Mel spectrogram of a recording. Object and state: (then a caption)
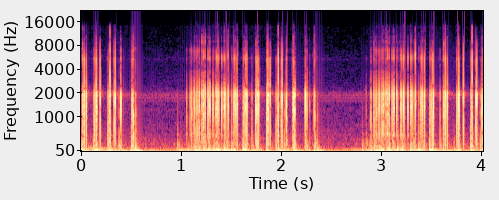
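Silicone scrubber pad. A thin metal rod scratches the nubs of a round green silicone scrubber pad held by hand. Quick, bright, dry scratching clicks come in three bursts separated by short pauses. A faint steady tone sits underneath throughout.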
